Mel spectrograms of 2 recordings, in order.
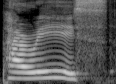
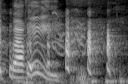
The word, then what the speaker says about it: Paris: Like they go, Paris. Yeah. Like, no, it's Paris. You French, say Paris.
